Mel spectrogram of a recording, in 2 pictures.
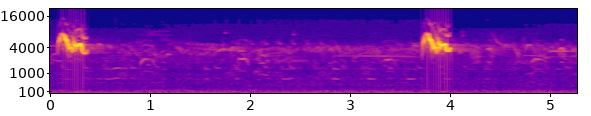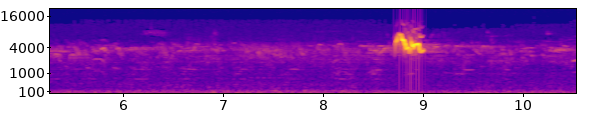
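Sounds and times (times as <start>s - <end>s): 
bird calling: 0.0s - 4.2s, 5.6s - 9.5s
low background noise: 0.0s - 10.5s.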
